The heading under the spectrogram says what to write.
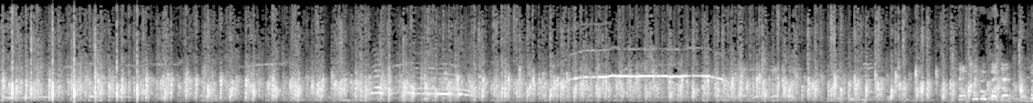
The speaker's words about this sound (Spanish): ¡Un aplauso!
